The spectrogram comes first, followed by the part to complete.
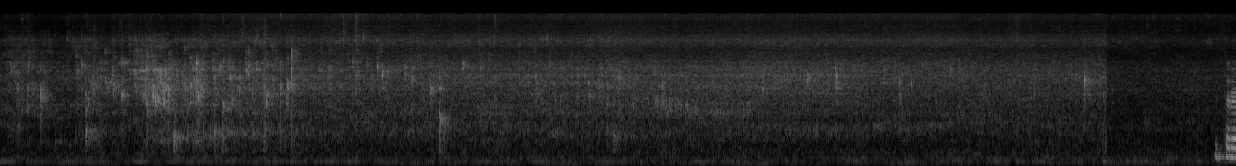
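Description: Raw potato slices deep-frying in hot oil, sizzling and crackling. Loudest in the first few seconds as fresh slices are dropped in, then a steadier sizzle that cuts off suddenly near the end.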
